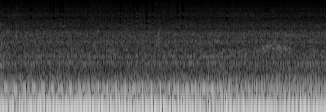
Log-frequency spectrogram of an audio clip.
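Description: Gasser hot rod's engine running steadily at low speed as the car rolls slowly, heard from inside the cabin.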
